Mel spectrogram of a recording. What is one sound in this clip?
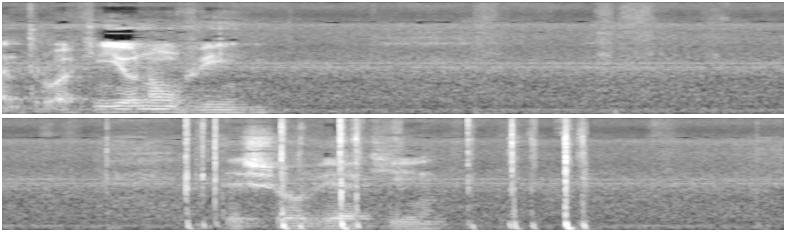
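A middle-aged man speaks calmly into a nearby microphone.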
